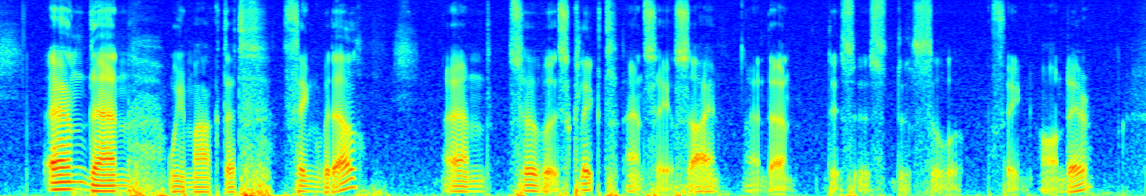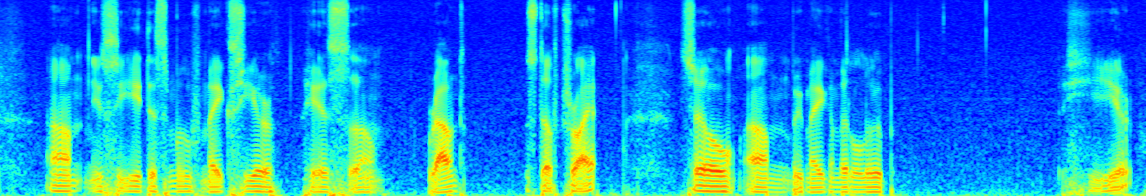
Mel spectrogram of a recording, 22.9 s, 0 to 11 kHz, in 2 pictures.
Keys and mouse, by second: 0.6 Tab, 1.1 Tab, 1.5 a, 3.4 l, 6.4 click, 7.5 Tab, 12.0-13.4 right drag, 13.4 Tab, 14.6 middle click, 19.9 ctrl+r.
